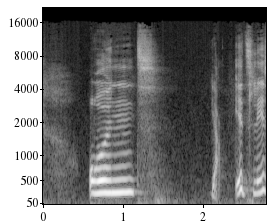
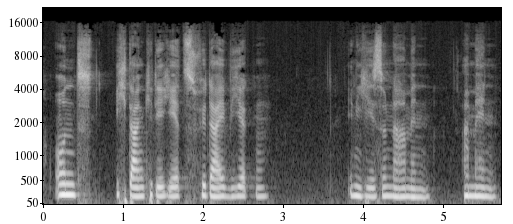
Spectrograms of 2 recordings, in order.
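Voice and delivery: prayer. Real, not acted. Opening prayer before the sermon.

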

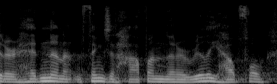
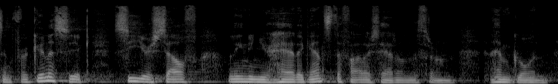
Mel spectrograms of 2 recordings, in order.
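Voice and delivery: usual speaking voice

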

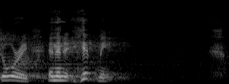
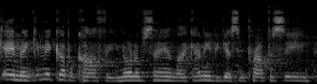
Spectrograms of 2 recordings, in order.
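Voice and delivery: sleepy and casual; 3 semitones lower, 10 dB quieter than usual. Acted. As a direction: toss it off like you just rolled out of bed. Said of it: "he yawns, stretches".

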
